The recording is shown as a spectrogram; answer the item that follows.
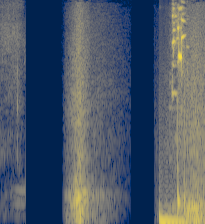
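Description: Logo-animation sound effects: a short whoosh, then about a second and a half in a loud, sudden deep hit with bright high glints that rings on.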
